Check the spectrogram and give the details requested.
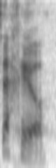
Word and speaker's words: Sergio: But it's such an opportunity for Sergio, and I really think that I've got to say it properly, it's Sergio. Otherwise no one knows what I'm talking about.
